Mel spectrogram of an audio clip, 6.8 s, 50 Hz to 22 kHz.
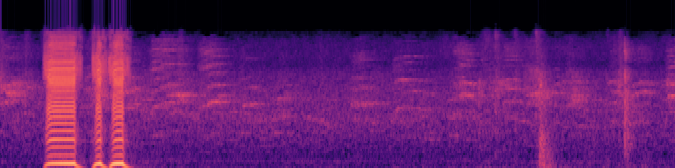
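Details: Female brindle-and-white Whippet puppy, born 22 November 2016, at a pet shop: a cluster of three short, harmonic yelping cries near the start, then near quiet with faint shuffling and small background noises.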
